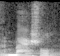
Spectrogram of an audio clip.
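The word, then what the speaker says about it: Mashle: How do you say that? Mashal. Mashal? Yeah, it's like Japanese of saying muscle.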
